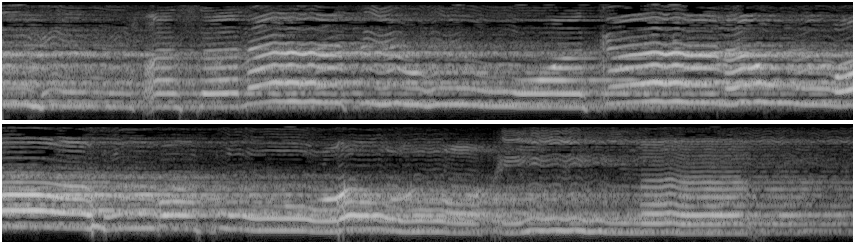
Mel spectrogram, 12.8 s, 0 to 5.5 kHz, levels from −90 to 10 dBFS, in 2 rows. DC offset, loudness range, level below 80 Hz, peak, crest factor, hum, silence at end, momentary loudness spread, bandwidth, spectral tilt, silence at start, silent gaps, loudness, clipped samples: under 0.1%; 6 LU; -80 dBFS; -4 dBFS; 16 dB; none; 0 s; 11 LU; 5.4 kHz; -6 dB/octave; 0 s; none; -21 LUFS; under 0.1%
